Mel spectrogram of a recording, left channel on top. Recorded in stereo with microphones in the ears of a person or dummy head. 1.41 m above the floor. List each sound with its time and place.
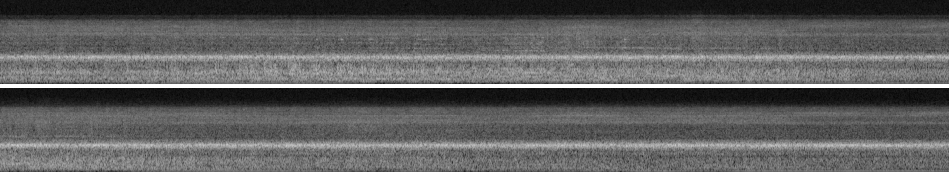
0.0 s an insect: 55° right (ahead or behind), 9.5 m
